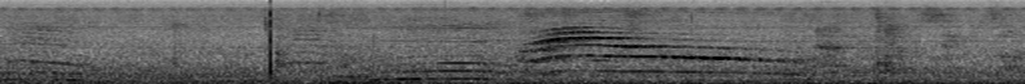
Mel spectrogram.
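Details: Being pestered by another cat, a kitten lets out one long, drawn-out meow that rises and slowly falls. Fainter short mews come before it, and a sharp click and a low, steady room hum are also heard.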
